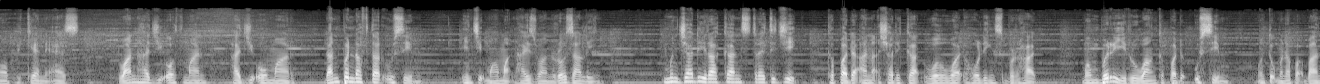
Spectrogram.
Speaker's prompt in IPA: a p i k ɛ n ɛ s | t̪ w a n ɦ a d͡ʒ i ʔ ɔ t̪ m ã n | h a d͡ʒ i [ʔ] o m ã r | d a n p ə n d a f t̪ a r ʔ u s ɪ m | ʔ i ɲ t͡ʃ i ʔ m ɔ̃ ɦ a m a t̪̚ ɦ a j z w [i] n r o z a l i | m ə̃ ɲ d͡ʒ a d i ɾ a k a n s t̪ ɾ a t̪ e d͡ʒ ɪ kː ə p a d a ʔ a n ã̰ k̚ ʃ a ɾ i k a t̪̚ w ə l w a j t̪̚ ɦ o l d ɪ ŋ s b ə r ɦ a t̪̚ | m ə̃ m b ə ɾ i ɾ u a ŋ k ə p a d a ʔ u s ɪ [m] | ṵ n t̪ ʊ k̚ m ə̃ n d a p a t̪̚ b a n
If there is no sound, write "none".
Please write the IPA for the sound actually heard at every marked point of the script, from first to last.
ʔ, a, m

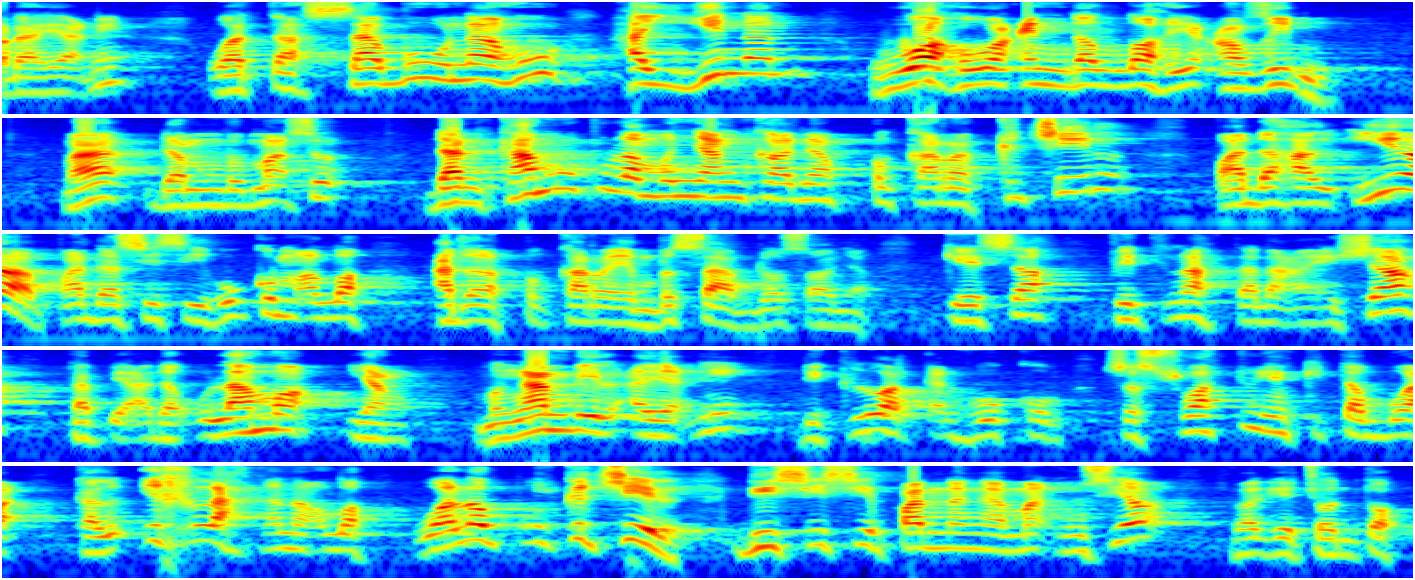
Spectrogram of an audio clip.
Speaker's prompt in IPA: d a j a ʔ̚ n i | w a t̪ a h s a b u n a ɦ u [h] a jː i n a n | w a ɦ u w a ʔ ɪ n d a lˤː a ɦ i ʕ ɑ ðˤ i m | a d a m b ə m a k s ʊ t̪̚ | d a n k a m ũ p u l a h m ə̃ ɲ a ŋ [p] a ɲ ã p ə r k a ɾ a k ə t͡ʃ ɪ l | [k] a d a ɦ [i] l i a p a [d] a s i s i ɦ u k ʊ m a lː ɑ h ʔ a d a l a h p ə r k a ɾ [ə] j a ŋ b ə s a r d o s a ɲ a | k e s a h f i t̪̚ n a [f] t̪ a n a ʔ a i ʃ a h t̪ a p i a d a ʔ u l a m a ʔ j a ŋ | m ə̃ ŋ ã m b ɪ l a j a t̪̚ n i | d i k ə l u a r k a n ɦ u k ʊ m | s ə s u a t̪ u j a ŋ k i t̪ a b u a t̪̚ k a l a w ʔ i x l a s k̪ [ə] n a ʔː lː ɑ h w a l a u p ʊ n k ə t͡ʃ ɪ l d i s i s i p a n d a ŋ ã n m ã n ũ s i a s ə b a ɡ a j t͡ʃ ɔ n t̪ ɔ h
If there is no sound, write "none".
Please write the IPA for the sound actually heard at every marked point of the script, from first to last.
h, k, p, a, d, a, h, a

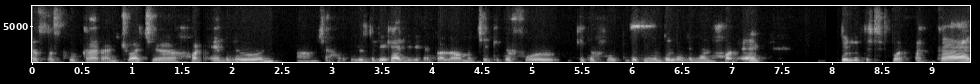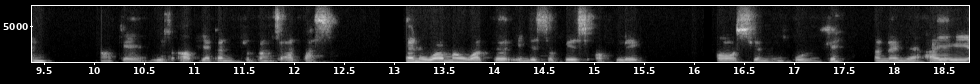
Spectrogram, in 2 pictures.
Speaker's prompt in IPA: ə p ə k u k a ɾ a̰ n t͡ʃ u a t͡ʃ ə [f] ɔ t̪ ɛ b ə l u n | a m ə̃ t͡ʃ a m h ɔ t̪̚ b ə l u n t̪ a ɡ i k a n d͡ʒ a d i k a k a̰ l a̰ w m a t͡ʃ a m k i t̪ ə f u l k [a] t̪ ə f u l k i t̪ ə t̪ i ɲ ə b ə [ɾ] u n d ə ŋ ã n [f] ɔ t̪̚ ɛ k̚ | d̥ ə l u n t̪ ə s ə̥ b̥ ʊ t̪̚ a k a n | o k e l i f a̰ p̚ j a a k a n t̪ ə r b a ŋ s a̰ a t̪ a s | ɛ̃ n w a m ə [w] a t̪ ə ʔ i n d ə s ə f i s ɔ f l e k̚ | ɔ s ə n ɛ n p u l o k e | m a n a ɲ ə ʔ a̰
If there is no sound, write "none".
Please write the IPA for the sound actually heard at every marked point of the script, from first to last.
h, i, l, h, w

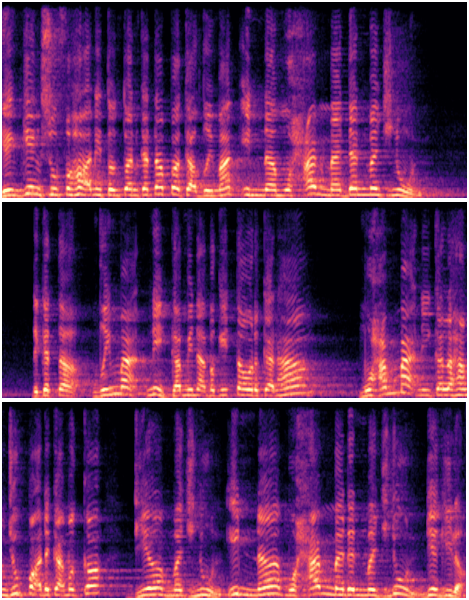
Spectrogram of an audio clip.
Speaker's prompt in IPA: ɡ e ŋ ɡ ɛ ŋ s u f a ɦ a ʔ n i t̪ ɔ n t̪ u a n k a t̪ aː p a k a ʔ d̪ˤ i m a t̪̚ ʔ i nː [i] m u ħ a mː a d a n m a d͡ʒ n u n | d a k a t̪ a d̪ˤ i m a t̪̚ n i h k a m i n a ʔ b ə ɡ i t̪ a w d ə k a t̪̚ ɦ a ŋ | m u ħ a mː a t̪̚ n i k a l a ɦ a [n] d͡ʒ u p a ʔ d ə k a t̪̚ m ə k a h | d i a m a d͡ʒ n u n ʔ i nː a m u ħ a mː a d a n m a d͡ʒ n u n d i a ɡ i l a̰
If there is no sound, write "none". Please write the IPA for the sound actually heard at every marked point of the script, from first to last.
a, ŋ

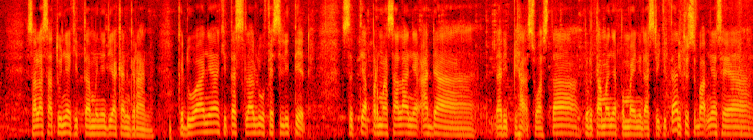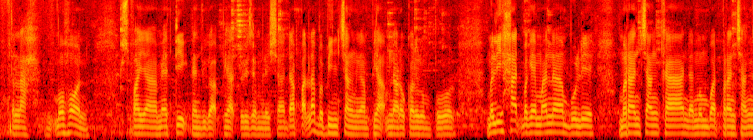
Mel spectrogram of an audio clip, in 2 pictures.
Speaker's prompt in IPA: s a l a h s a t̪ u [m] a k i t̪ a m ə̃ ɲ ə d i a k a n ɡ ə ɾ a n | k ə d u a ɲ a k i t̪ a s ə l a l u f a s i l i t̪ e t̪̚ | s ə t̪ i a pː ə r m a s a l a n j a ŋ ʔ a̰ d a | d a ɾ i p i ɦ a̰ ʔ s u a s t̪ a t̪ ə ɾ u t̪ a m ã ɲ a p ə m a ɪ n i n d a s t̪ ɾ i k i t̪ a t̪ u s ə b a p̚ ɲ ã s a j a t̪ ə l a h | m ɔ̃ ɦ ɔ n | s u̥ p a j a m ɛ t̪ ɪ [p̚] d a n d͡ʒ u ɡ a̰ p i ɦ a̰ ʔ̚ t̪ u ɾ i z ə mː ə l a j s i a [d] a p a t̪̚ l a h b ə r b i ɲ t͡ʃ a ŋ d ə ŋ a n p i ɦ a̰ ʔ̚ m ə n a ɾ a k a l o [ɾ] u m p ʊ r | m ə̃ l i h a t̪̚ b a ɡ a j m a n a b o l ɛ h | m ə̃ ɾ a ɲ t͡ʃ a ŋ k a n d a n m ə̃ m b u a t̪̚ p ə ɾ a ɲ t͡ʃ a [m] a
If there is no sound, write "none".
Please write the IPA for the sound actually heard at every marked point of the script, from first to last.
ɲ, k̚, d, l, ŋ

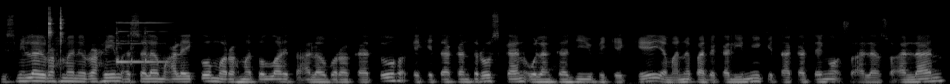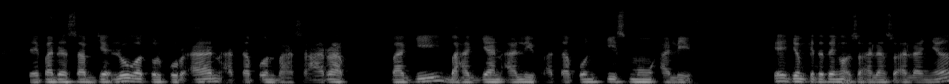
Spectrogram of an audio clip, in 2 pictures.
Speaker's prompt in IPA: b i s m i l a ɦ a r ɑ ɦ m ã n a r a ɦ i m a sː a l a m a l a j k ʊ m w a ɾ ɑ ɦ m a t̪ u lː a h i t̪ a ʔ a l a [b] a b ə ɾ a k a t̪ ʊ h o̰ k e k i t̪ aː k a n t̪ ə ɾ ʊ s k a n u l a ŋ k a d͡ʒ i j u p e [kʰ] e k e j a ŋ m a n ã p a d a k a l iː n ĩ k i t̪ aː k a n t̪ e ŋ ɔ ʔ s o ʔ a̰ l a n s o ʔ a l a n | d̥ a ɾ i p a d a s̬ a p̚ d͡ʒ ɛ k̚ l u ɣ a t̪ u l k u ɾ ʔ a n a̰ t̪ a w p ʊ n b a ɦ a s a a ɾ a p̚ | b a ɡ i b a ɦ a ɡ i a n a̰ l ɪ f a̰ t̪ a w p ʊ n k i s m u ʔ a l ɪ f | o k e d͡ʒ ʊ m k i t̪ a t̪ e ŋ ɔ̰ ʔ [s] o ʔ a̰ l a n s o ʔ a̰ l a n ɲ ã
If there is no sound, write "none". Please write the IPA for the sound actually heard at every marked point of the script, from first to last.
w, k, s

